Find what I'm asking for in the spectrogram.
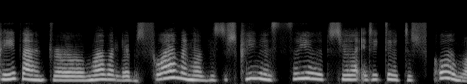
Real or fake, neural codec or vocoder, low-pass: fake; codec, 16 kHz, 0.5 kbps, FreqCodec, smaller model; 7.2 kHz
